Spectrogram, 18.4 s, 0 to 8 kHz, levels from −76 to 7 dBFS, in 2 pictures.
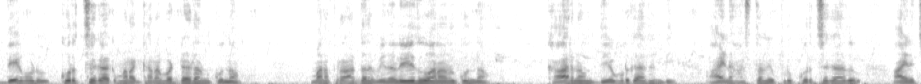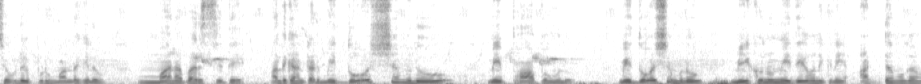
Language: Telugu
